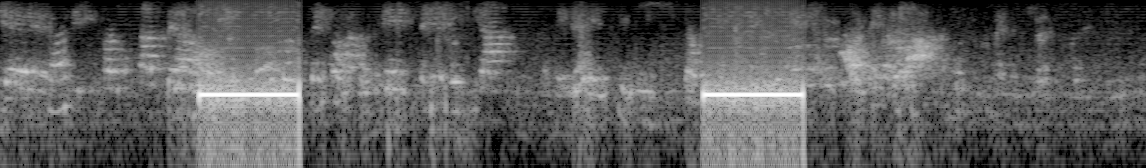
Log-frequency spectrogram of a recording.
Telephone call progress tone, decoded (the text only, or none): ringback tone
